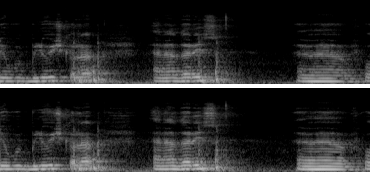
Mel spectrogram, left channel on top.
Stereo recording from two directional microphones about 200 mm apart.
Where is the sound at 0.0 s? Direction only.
50° right (ahead or behind).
